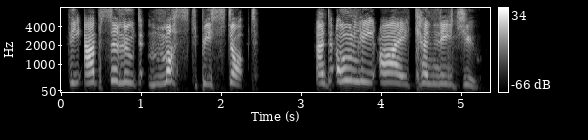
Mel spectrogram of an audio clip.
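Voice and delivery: high, loud zealous declaration; fervent proclamation. Acted. Rallying companions against the Absolute, fervent proclamation. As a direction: proclaim it like a chosen leader.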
